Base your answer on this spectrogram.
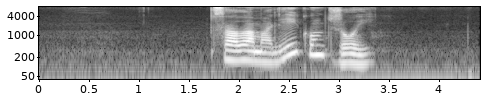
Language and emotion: Russian, neutral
